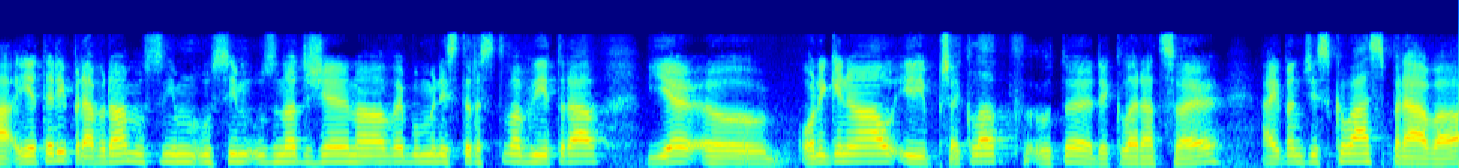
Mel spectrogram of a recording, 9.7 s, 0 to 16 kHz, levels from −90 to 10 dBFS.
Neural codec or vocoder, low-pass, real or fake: codec, 16 kHz, 0.5 kbps, X-Codec, WavLM features, trained on Multilingual LibriSpeech; 7.2 kHz; fake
